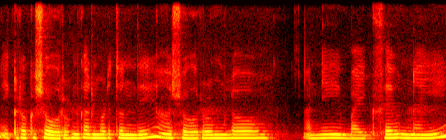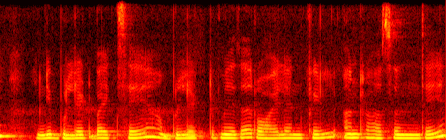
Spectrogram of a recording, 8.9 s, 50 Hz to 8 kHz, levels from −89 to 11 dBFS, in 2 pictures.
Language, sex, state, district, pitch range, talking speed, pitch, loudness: Telugu, female, Andhra Pradesh, Visakhapatnam, 185-200 Hz, 155 wpm, 195 Hz, -16 LUFS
